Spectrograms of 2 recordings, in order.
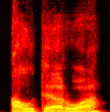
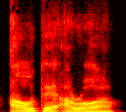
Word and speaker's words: Aotearoa: Aotearoa, Aotearoa.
